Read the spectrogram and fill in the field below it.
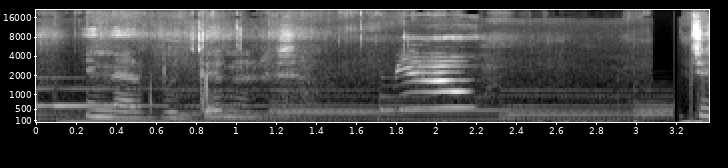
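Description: A cat meows several times in drawn-out, rising and falling cries, close by and loud, with voices talking around it on a hiking trip through Nepal's hills.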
